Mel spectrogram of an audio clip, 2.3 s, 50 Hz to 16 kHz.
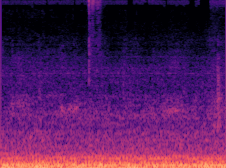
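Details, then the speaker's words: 2008 Lexus RX 350 V6 while driving at cruising speed: steady low droning hum under road rumble from the rear, owner unsure if tire noise or wheel bearing; driver's rear wheel bearing was later replaced. "But you do kind of hear a wheelbearing noise in the back. But it could be tire noise, maybe a wheel bearing."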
